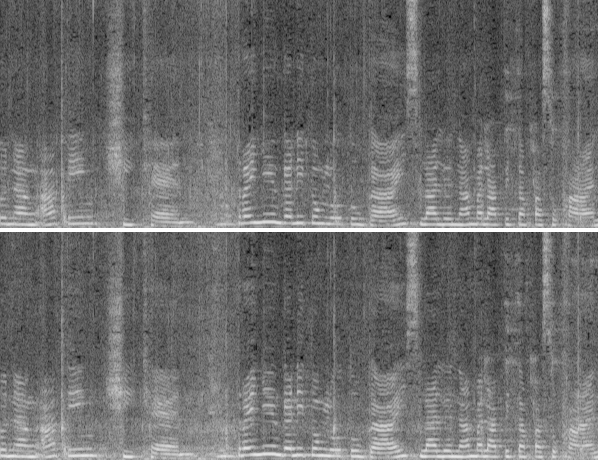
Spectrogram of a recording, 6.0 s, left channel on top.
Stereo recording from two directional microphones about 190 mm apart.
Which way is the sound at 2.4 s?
20° left (ahead or behind).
